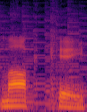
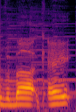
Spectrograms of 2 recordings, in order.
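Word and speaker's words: marque: have private ears just mark key oh go Mark oh pronounced like Mark yeah I thought it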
